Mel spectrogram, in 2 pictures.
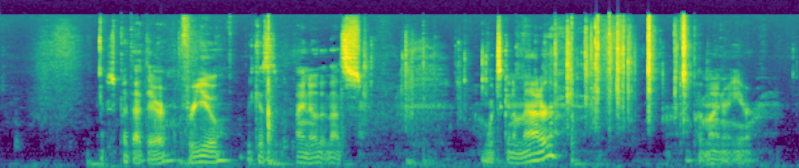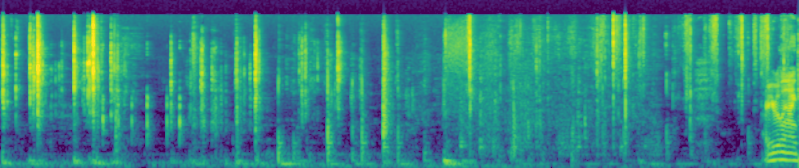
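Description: Game pieces click and tap on a board.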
